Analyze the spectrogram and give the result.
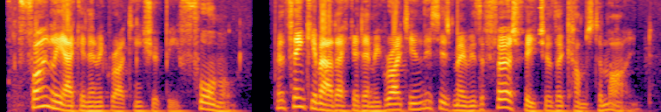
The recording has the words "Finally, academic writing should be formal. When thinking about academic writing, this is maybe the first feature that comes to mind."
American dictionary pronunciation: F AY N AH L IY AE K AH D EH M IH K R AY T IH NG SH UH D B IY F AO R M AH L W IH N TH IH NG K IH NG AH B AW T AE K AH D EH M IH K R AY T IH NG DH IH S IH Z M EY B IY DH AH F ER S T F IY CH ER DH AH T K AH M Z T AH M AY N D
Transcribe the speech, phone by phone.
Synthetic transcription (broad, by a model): F AY N L IY AE K AH D EH M IH K R AY T IH NG SH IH D B IY F AO R M AH L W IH N TH IH NG K IH NG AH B AW T AE K AH D EH M IH K R AY T IH NG DH IH S IH Z M EY B IY DH AH F ER S T F IY CH ER DH AH T K AH M Z T AH M AY N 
